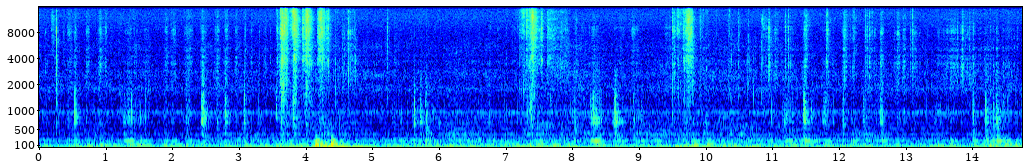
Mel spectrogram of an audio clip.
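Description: A bamboo stylus scratches the colored areas of a flat, black-coated scratch art card from a Mythical Creatures Super Scratch Art pad. Quiet, irregular scratching and light pattering run over a steady low rumble. Brighter, louder scrapes stand out near 4, 7.5 and 9.7 seconds.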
